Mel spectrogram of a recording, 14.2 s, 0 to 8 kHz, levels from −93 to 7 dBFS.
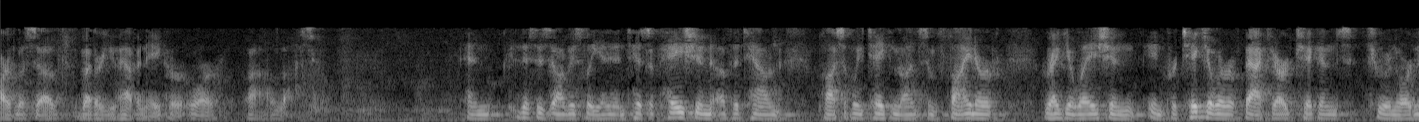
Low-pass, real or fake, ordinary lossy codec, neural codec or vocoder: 7.2 kHz; fake; AAC, 16 kbps; codec, 16 kHz, 8 kbps, FunCodec, trained on LibriTTS, 25 frames a second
